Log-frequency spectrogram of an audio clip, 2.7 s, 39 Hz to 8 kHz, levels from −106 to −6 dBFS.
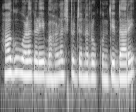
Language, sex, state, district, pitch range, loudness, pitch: Kannada, female, Karnataka, Bidar, 200-230 Hz, -15 LUFS, 210 Hz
